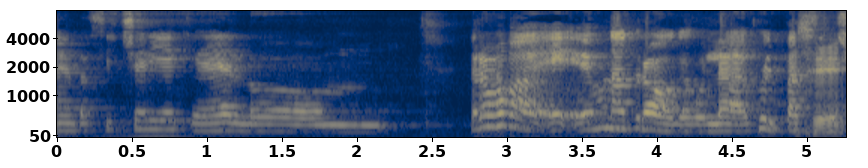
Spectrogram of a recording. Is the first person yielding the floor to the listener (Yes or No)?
Yes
